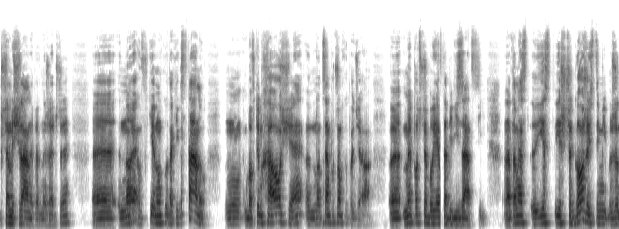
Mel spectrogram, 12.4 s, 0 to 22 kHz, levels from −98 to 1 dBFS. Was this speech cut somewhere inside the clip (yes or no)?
yes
